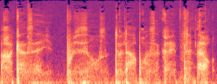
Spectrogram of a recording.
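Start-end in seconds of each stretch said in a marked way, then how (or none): none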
